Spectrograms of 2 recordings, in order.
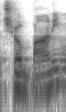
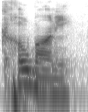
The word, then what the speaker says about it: Chobani: Already, I've always pronounced it Kobani, and so I'm already learned.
